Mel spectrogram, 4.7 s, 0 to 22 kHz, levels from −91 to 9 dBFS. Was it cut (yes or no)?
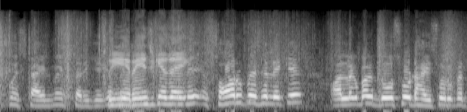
yes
